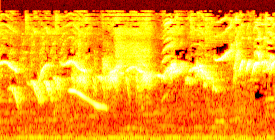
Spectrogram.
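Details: Chinese hwamei, tame and known as a good fighter and singer, giving sweeping slurred whistles, including a long descending glide, followed by wavering melodious phrases.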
